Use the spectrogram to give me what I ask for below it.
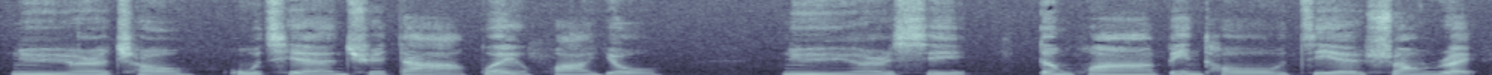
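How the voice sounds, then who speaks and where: A woman voicing a refined young male opera actor, reciting in a slow, measured way. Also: a little high, fairly even intonation, no echo. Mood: graceful.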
